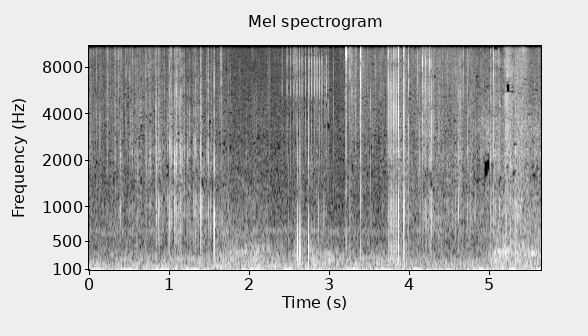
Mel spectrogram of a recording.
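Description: A small foam squishy ice cream bar covered in plastic bead sprinkles is held close to the mic while long nails scratch the beads and fingers squeeze the foam. Bright crinkly scratches and sharp little clicks sit over a steady low hum. A few of the clicks are louder than the rest.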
